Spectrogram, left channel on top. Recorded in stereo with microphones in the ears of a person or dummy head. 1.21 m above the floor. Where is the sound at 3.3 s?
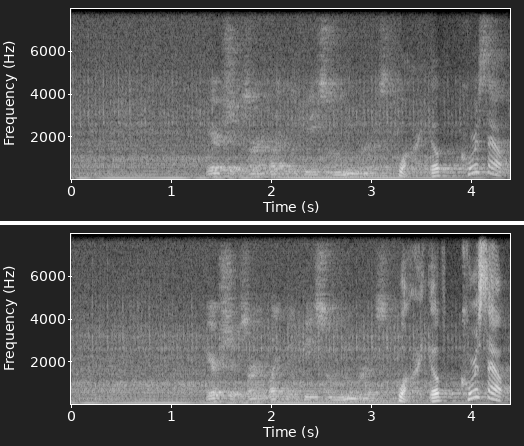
75° right (ahead or behind), 0.7 m.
